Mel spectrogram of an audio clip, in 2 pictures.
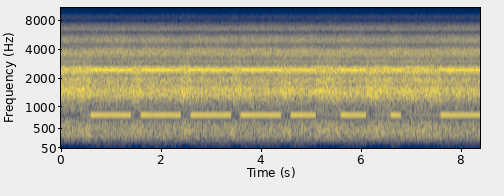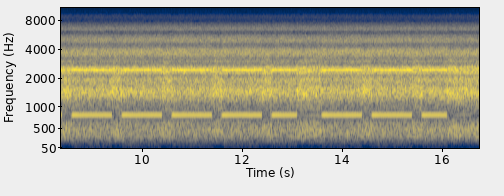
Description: Radio time signal (JJY), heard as a tone whose level steps once a second, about 810 Hz, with radio static and room echo. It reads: 0 0 0 0 1 1 M 0 0 0 0 0 1 0 0 1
